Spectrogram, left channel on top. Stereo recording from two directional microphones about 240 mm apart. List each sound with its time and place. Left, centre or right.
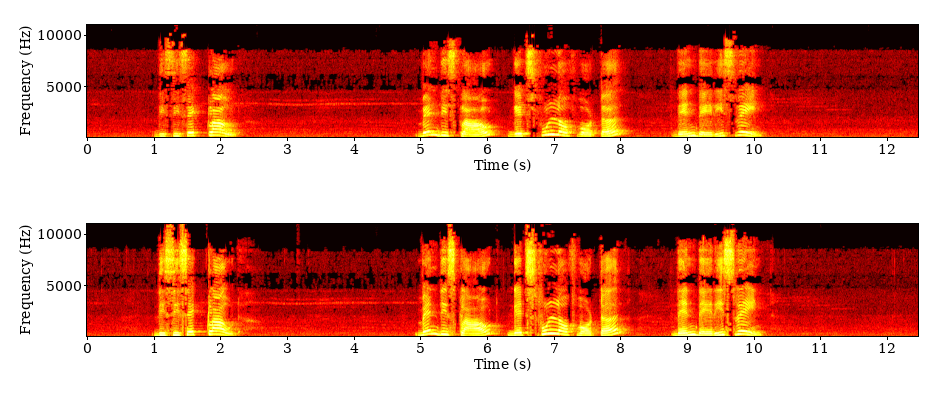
1.0 s a woman's voice: right
4.9 s a woman's voice: right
